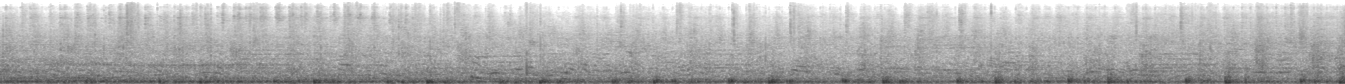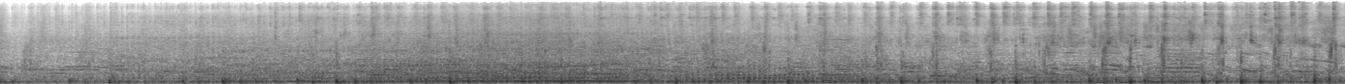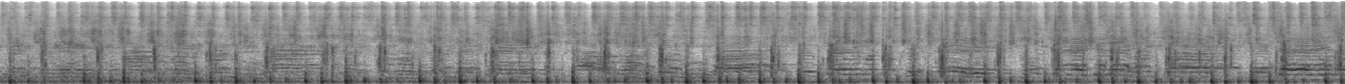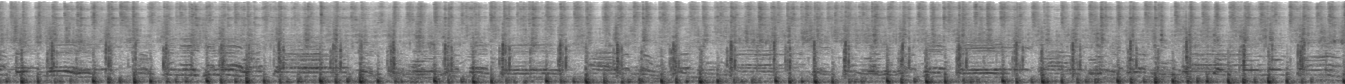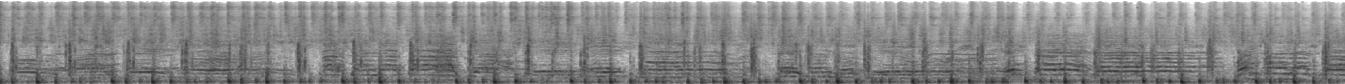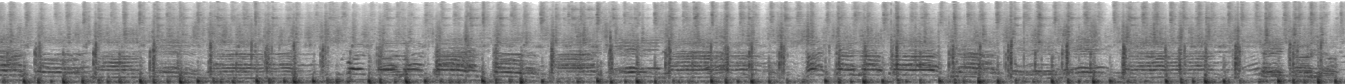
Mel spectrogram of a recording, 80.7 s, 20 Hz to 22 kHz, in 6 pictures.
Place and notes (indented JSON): {
  "title": "Malecón Maldonado, Iquitos, Peru - thank you Jesus",
  "date": "2001-02-17 19:30:00",
  "description": "Youth with a mission singing for Jesus",
  "latitude": "-3.75",
  "longitude": "-73.24",
  "altitude": "102",
  "timezone": "America/Lima"
}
